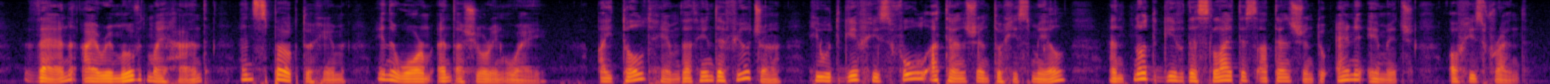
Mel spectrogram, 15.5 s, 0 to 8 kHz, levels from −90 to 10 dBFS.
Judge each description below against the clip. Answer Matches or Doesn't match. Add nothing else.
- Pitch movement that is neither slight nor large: Doesn't match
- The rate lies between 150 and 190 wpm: Matches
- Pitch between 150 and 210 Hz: Doesn't match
